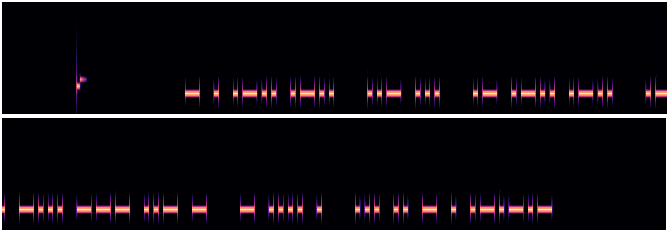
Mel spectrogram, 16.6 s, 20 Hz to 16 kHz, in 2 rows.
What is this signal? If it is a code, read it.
Morse code, heard as a keyed tone, about 21 wpm, 700 Hz. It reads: TELL US ALL ABOUT THE SITE.
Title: Sentences from Top 1000 Words - Review Part 4 - 20wpm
